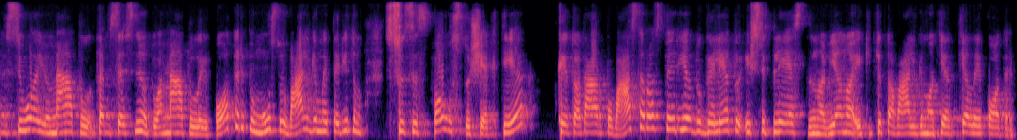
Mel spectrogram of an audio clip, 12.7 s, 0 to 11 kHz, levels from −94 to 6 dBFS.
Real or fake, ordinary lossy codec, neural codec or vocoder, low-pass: fake; AAC, 48 kbps; vocoder, 48 kHz, 128 mel bands, Vocos; 9.9 kHz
